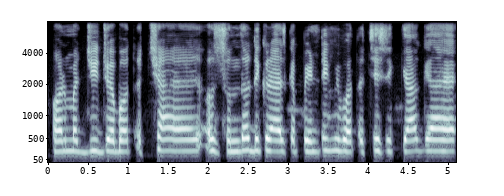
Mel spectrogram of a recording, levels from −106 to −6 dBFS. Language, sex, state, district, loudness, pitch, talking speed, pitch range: Hindi, female, Bihar, Purnia, -16 LUFS, 235 Hz, 235 wpm, 230-245 Hz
